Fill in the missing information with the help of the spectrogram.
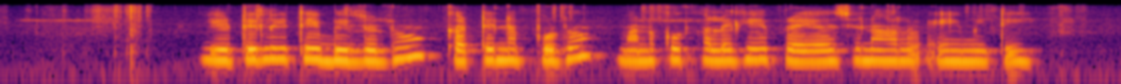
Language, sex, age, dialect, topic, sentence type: Telugu, female, 36-40, Telangana, banking, question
